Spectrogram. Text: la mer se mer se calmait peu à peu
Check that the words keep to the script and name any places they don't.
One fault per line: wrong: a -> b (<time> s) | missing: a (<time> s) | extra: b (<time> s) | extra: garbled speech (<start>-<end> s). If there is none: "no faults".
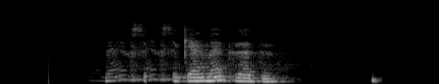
no faults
